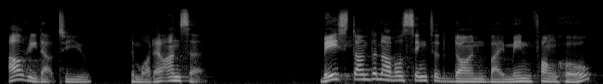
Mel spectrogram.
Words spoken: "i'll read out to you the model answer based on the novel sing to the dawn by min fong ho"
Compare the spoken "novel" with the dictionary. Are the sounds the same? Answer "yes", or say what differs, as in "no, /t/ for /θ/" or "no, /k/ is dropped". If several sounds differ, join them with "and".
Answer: yes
